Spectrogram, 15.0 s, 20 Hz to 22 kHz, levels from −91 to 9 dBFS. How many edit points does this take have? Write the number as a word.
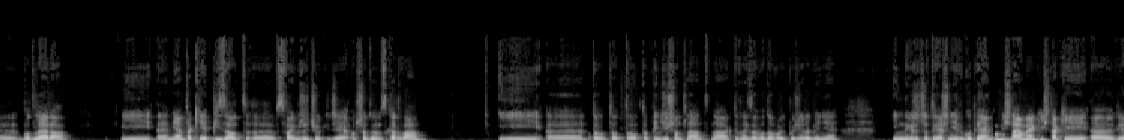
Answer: two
